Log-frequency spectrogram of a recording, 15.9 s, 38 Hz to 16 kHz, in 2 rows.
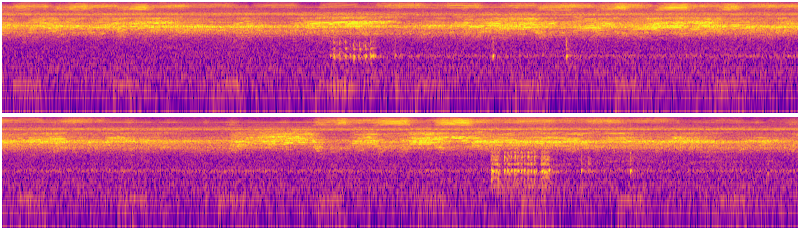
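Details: Robust cicada (minminzemi) recorded on 24 July 2016: a dense, steady, shrill high-pitched buzzing that holds without a break for the whole stretch. Brief faint lower-pitched tones surface around the third and thirteenth seconds.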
